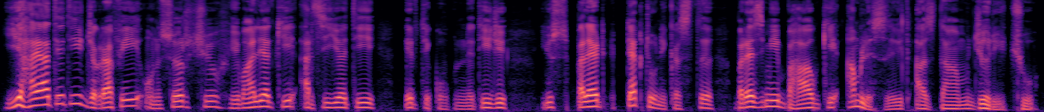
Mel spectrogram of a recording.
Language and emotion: Kashmiri, neutral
